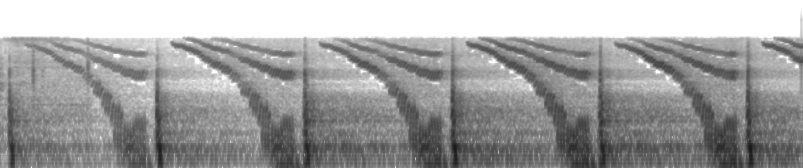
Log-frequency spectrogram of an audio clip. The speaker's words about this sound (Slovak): Tu je veselá chuťovka s krásnym úvodným stereoefektom evokujúcim lietanie tenisovej loptičky.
